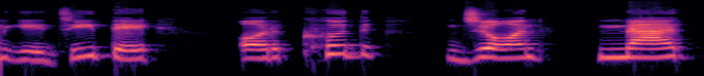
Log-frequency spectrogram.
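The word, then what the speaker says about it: Gnarr: जिसके फाउंडर हैं जॉन ग्रैर। जी साइलेंट रखेंगे तो जॉन नैर और ये जो है एक कॉमेडियन थे।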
